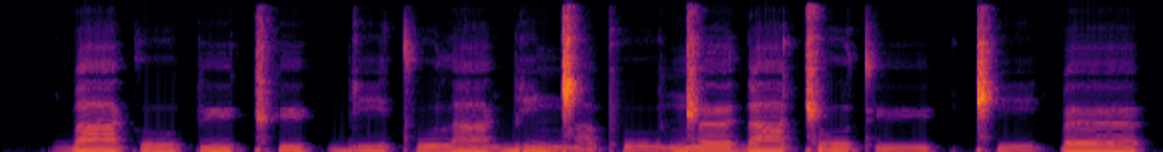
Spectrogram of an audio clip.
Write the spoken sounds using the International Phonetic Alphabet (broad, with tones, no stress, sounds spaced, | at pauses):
ɡ͡b aː˦ k uː˨ p yː˦ ǁʰ yː˦ k ɡ͡b iː˨ tʰ u˩ l aː˨ ɡ͡b i˦ ŋ͡ǁ a˩ pʰ uː˩ ŋ͡ǁ œː˥ ɗ aː˦ ǁ uː˥ tʼ yː˨ | ǁʰ iː˩ k͡p œː˥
